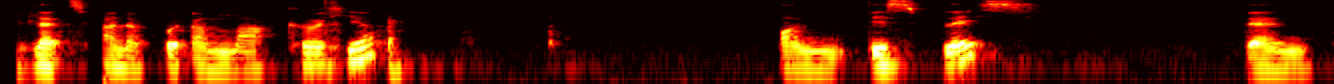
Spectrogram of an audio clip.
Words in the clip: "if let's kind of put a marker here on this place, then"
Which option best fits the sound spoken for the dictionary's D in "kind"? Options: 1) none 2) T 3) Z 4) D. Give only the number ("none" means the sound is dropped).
1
